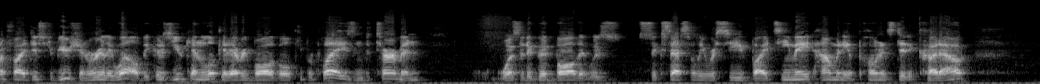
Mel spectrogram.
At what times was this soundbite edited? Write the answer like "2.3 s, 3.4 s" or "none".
none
